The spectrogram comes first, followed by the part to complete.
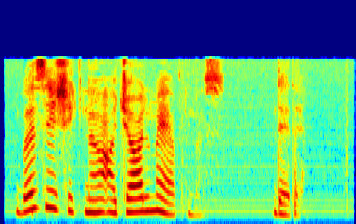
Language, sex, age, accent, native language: Uzbek, female, 18-24, Toshkent shahri, Uzbek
